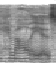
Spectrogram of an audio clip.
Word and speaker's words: Himalayas: It's the correct way to say it. For those of you who have not yet been initiated into the Sanskrit pronunciation of things, people call it the Himalayas, of course. Actually, in India, they say the Himalayas in the same way that we say Ganga instead of the Ganges.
